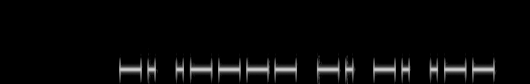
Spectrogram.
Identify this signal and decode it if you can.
Morse code, heard as a keyed tone, about 17 wpm, 700 Hz. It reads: N1NNW
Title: USA Call Signs - 5 Characters - Repeated 3x - 17wpm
